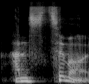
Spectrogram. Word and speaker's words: Hans Zimmer: Hans Zimmer is actually how you pronounce it properly.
